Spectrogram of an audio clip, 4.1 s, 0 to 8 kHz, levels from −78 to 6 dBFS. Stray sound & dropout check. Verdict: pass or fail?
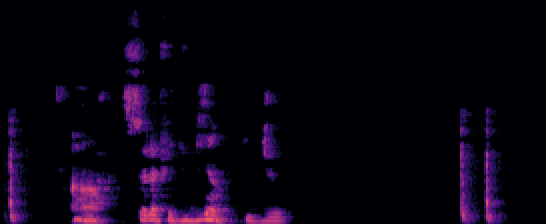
pass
